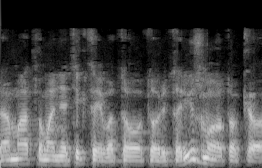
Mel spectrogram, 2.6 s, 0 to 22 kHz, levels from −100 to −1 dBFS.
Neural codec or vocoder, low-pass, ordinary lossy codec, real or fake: none; 10.8 kHz; AAC, 32 kbps; real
